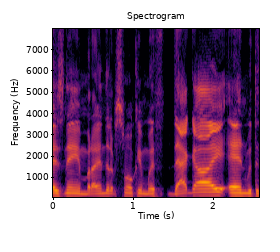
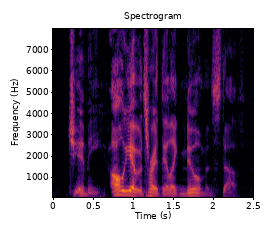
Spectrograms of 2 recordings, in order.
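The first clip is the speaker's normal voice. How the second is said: normal talking voice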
